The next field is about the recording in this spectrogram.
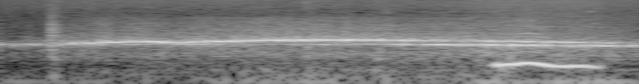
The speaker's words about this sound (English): All right, so it starts out with wind.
